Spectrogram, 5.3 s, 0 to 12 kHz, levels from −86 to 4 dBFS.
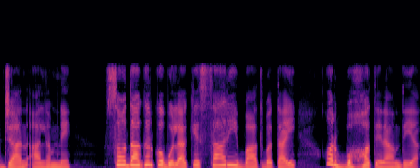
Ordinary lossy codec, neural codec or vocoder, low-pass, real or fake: none; none; 7.2 kHz; real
